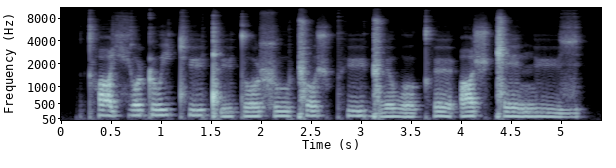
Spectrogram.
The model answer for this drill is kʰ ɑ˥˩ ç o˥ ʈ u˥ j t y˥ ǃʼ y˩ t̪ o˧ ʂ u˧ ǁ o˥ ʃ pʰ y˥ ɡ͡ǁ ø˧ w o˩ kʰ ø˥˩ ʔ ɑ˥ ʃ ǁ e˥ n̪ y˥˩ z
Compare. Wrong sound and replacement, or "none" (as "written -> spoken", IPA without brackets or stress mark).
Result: t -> cʰ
